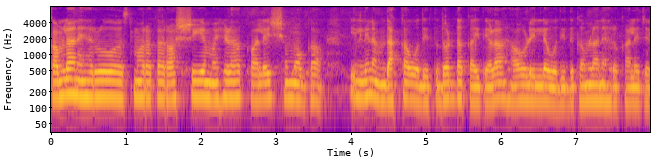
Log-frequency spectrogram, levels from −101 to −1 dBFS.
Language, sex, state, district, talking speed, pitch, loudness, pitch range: Kannada, female, Karnataka, Shimoga, 120 wpm, 145 Hz, -19 LUFS, 130-155 Hz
